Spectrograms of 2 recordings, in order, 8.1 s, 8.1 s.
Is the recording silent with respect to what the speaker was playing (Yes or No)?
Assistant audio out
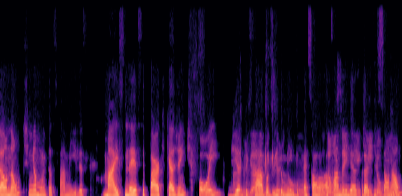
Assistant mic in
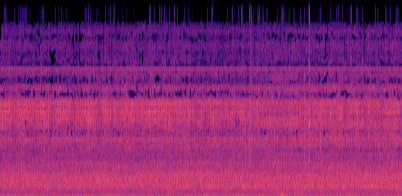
Yes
